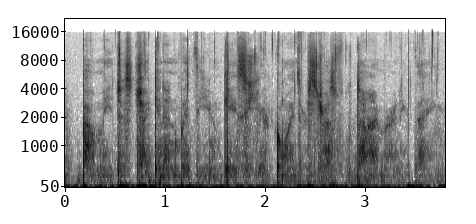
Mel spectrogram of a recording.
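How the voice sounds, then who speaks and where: A woman whispers softly. Her pace is very fast. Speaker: vlogger. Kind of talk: casual vlog chat. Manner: soft close-mic whisper. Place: home room. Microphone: handheld.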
